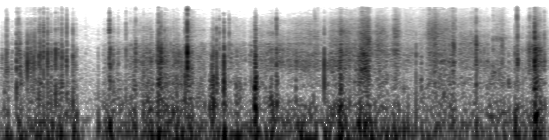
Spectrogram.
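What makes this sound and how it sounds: Long nails scratch and tap across a small, flat, pink glitter-coated fabric zipper pouch. The result is a dense, crackling, scratchy texture with quick, sharp, bright taps over a low rustle.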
